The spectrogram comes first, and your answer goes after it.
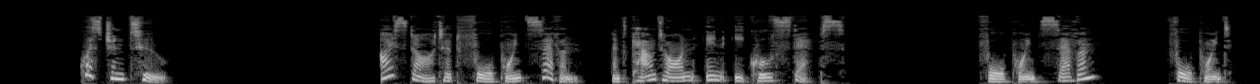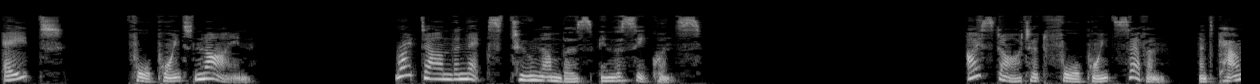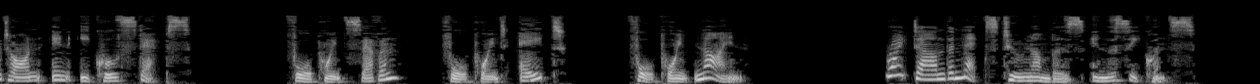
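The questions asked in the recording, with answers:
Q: Write down the next two numbers in the sequence.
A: 5.0, 5.1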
